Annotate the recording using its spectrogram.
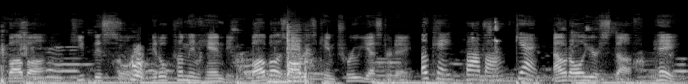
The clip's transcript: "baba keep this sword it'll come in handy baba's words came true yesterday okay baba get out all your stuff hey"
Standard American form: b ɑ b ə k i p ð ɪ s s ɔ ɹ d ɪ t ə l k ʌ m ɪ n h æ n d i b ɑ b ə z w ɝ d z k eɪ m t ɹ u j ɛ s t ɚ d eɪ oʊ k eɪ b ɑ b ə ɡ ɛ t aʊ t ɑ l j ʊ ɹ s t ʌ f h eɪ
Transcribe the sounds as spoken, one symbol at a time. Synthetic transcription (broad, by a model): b ɑ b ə k i p ð ɪ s s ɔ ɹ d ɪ t l k ʌ m ɪ n h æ n d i b ɑ b ə z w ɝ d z k eɪ m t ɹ u j ɛ s t ɚ d eɪ oʊ k eɪ b ɑ b ə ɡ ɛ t aʊ t ɑ l j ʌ ɹ s t ʌ f h eɪ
